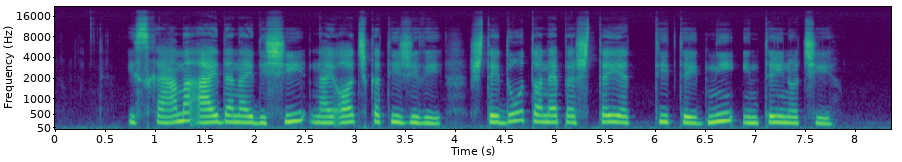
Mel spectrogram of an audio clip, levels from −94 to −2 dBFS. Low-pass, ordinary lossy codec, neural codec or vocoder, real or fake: 19.8 kHz; none; none; real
